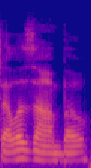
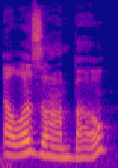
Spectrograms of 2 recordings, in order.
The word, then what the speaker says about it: Elizondo: Properly pronounced Elizondo. Elizondo.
